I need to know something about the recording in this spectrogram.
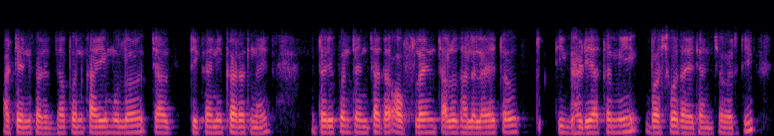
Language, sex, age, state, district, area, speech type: Marathi, male, 18-30, Maharashtra, Ratnagiri, urban, conversation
